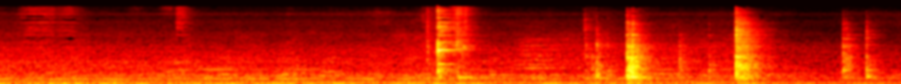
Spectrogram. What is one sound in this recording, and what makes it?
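Seeds sizzle and crackle in hot oil in a pan.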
